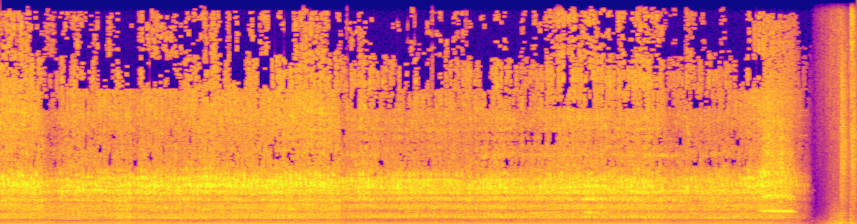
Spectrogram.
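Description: Engine running steadily with a low, even drone, like a tractor engine idling; the sound drops away sharply about a second before the end.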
